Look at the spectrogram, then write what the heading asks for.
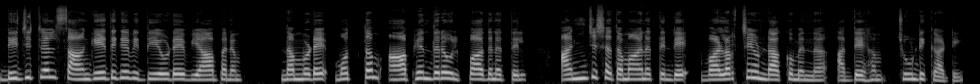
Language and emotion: Malayalam, neutral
